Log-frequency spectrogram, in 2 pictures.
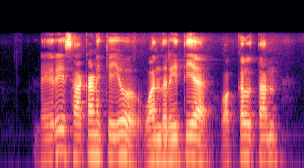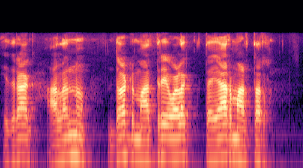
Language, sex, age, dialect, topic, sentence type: Kannada, male, 31-35, Northeastern, agriculture, statement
